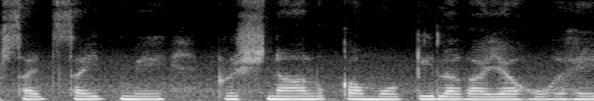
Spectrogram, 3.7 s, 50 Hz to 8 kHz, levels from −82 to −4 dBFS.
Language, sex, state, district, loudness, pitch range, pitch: Hindi, female, Arunachal Pradesh, Papum Pare, -16 LUFS, 220-230 Hz, 225 Hz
